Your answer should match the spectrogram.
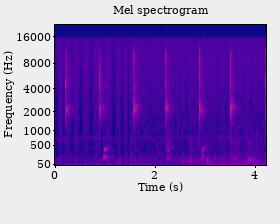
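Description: Faint finger snaps, six of them evenly spaced at a little over one and a half a second, counting off the tempo before a jazz big band starts a tune.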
